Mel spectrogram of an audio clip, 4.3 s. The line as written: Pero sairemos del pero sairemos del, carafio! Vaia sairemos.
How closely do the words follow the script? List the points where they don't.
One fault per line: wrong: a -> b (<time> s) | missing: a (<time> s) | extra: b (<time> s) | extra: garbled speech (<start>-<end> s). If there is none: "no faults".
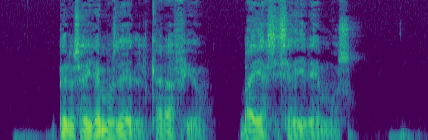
missing: pero sairemos del (1.5 s)
extra: si (2.7 s)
